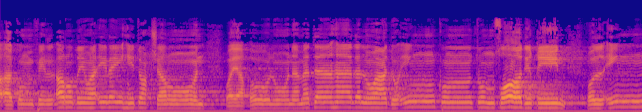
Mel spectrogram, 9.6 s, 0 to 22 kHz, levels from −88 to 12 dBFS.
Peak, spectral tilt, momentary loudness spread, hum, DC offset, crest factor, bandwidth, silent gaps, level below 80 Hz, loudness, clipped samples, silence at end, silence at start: -2 dBFS; -3.5 dB/octave; 8 LU; none; under 0.1%; 18 dB; 11.5 kHz; none; -40 dBFS; -19 LUFS; under 0.1%; 0 s; 0 s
